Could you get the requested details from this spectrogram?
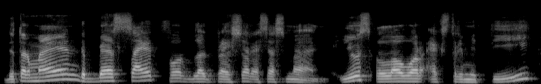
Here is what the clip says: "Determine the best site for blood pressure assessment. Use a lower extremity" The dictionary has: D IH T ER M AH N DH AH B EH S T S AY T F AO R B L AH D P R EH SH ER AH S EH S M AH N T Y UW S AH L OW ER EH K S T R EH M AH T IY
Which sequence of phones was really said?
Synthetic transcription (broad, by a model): D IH T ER M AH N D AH B EH S T S AY T F AO R B L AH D P R EH SH ER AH S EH S M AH N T Y UW S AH L OW ER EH K S T R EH M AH T IY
